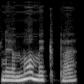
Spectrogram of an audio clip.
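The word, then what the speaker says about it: NOMOMECPA: A common mnemonic device for remembering the typical articles in bylaws is nomomicpa, pronounced nomomi, CPA.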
